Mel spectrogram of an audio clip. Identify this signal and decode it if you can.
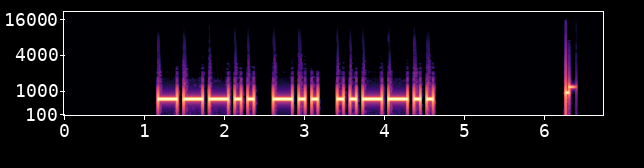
Morse code, heard as a keyed tone, about 14 wpm, 700 Hz. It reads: 8D?
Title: SOTA QSO Practice 15wpm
